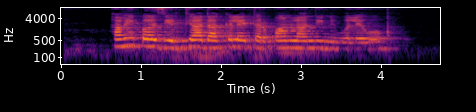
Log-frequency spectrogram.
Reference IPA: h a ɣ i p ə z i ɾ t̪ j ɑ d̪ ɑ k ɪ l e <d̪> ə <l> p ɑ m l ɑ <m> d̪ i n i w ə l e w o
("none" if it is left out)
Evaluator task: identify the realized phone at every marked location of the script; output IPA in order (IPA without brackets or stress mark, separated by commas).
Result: t̪, ɾ, n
